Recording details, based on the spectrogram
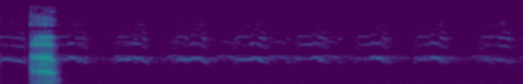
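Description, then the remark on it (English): Seagulls calling: one loud, harsh squawk at the start, followed by a steady run of repeated wavering cries that keep going without a break. “Noisy seagulls.”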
